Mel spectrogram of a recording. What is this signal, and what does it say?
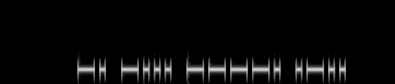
Morse code, heard as a keyed tone, about 22 wpm, 700 Hz. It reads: NB9L
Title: USA Call Signs - 4 Characters - Repeated 2x - 22wpm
